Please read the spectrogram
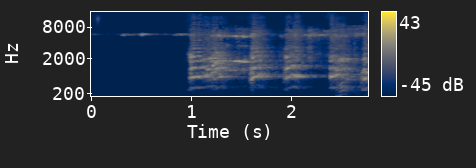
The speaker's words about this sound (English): The doggie's chiming in.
